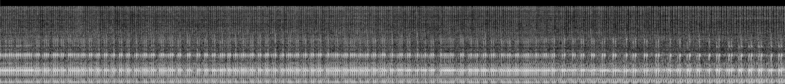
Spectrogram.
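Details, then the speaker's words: 1971 Yamaha JT1 mini enduro two-stroke, stored 30 years, after the exhaust cleared and idle set while still spitting green pebbles believed to be mouse poison: steady, even ring-ding idle with crisp pulsing exhaust; runs really good. "it's just spurting out all these little Pebbles that are green so I'm guessing that's poison but um yeah she runs really good"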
